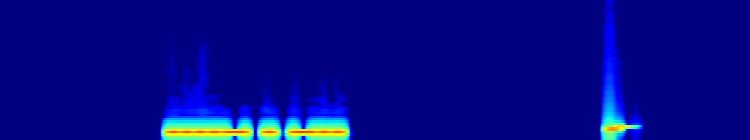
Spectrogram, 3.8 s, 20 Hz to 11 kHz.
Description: Morse code, heard as a keyed tone, about 36 wpm, 700 Hz. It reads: 4ED
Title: Three Challenging Letter-Number Combinations 35wpm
